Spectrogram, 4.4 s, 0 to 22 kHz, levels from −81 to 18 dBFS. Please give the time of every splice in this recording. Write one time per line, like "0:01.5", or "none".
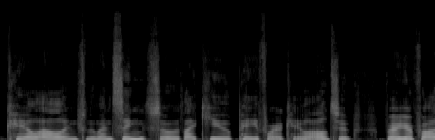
none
